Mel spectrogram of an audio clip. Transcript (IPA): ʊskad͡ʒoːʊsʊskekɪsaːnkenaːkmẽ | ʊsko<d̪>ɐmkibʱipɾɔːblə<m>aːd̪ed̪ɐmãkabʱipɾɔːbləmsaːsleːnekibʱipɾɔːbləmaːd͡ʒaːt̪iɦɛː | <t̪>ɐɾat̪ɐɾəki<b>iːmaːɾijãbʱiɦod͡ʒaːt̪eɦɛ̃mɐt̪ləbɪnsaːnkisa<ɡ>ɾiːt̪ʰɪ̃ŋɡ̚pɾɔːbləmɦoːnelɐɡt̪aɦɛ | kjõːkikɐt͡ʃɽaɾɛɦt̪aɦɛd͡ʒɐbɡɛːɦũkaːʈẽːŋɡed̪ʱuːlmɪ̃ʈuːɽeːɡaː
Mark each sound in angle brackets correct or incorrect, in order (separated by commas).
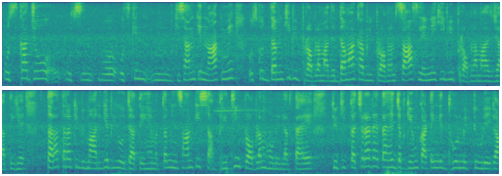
correct, correct, correct, correct, incorrect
